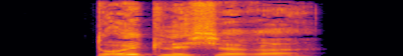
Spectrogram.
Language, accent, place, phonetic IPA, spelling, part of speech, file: German, Germany, Berlin, [ˈdɔɪ̯tlɪçəʁə], deutlichere, adjective, De-deutlichere.ogg
- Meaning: inflection of deutlich: 1. strong/mixed nominative/accusative feminine singular comparative degree 2. strong nominative/accusative plural comparative degree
